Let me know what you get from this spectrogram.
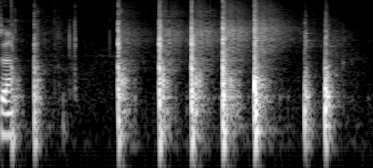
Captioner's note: hammering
